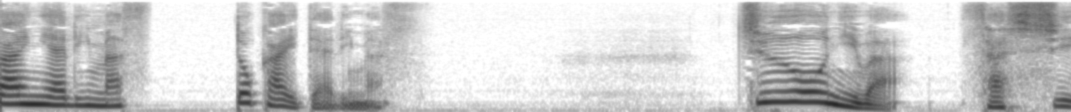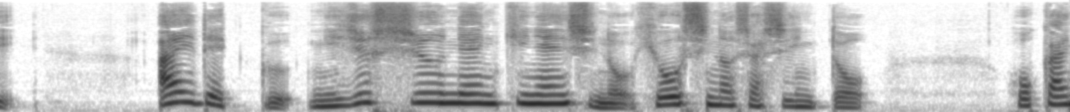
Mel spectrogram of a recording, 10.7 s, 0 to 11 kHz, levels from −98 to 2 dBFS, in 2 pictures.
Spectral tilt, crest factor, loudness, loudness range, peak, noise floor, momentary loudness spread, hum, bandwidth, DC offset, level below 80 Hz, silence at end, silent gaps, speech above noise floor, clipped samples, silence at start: -4.5 dB/octave; 18 dB; -24 LUFS; 8 LU; -6 dBFS; -70 dBFS; 14 LU; none; 10.5 kHz; under 0.1%; -60 dBFS; 0 s; none; 47 dB; under 0.1%; 0 s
